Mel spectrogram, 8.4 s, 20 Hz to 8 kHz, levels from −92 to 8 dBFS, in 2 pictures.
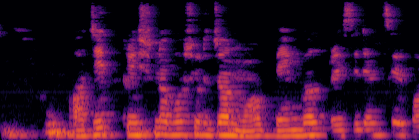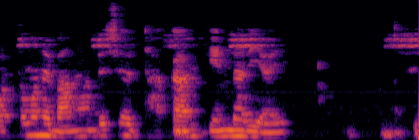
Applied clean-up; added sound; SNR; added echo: none; none; none; none.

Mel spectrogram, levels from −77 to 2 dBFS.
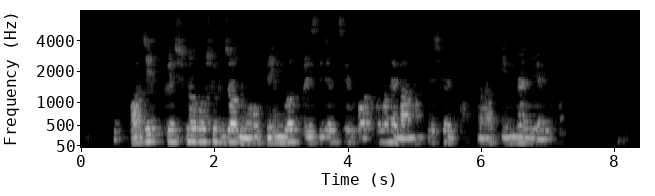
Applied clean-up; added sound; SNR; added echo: neural mask model DeepFilterNet 3.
